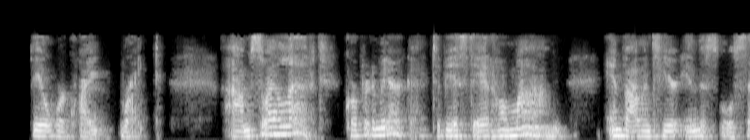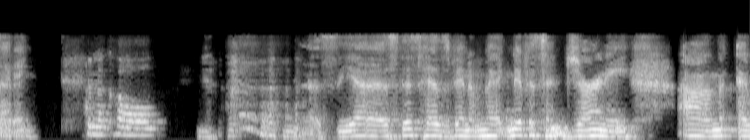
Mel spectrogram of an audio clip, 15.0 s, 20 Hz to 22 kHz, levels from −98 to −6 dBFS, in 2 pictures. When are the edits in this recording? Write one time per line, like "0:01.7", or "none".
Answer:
0:08.4
0:09.7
